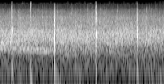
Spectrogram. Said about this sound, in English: Big hand of applause for Ben, everybody.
